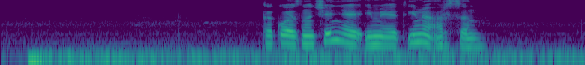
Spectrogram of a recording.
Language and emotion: Russian, neutral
